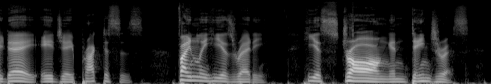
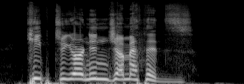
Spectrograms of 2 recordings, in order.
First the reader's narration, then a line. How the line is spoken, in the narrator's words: the master yells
